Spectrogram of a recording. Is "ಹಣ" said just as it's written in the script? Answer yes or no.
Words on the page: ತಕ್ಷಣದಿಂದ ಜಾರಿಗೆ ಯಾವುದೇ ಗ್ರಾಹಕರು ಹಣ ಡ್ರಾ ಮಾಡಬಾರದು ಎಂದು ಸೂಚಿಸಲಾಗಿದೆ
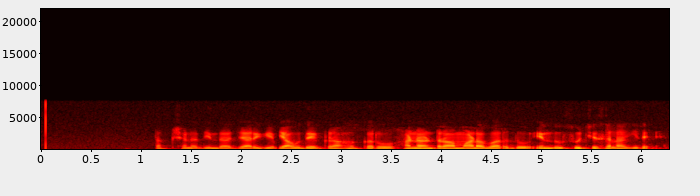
yes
